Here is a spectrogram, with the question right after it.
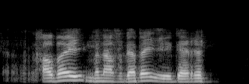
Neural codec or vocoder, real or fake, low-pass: codec, 24 kHz, 1 kbps, SNAC; fake; 5.4 kHz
